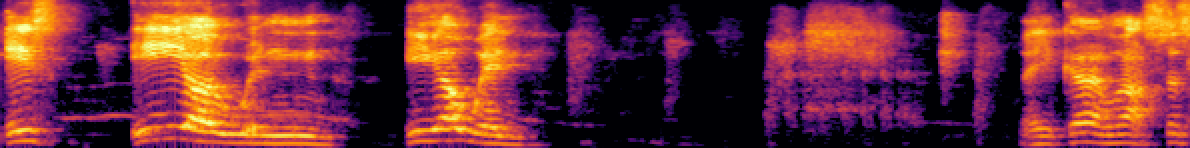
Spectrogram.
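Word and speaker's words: Éowyn: Eowyn. There you go. That's his latest storm name. So there you go. It's spelled Eowyn.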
